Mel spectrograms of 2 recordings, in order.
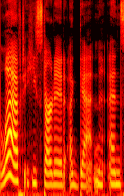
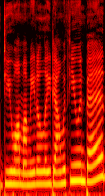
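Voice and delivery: mock super-calm, loving, soothing parent-like voice. Parent retelling how they spoke to their child, imitating their own super-calm tone. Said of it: "just being super calm, trying to be super loving".

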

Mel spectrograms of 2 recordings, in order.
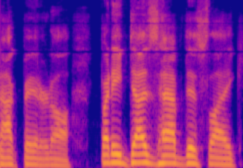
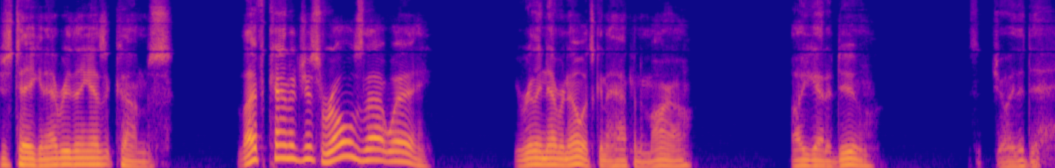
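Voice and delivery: laid-back, relaxed drawling voice; 2 semitones lower than usual. Reading a baseball player's quote aloud in a McConaughey voice. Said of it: "when you say that in a McConaughey voice".

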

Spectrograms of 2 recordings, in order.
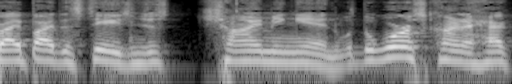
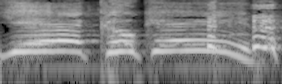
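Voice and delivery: mock, very high-pitched shouted yell; 12 semitones higher than usual. Retelling a heckler shouting during a joke: imitating a heckler yelling. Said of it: "the guy yells out".

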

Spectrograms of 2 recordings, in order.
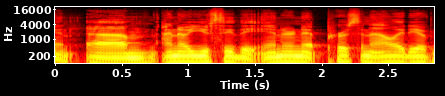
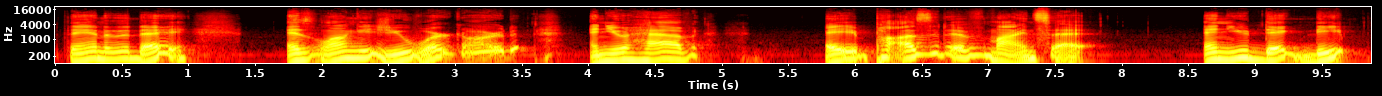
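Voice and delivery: tearful crying voice, higher pitch; 7 semitones higher than usual. Speaker addressing an audience they appreciate, crying. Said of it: "I'm sorry I'm crying right now".

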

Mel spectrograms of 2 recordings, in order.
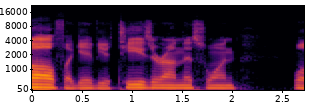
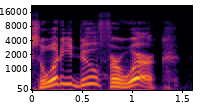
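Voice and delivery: put-on high, loud, old-timey 1920s New York accent; 11 semitones higher, 5 dB louder than usual. Retelling what older golf partners asked around hole 3, in an old-timey New York accent. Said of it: "Whatever accent that was".

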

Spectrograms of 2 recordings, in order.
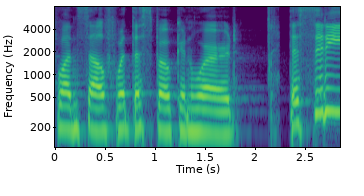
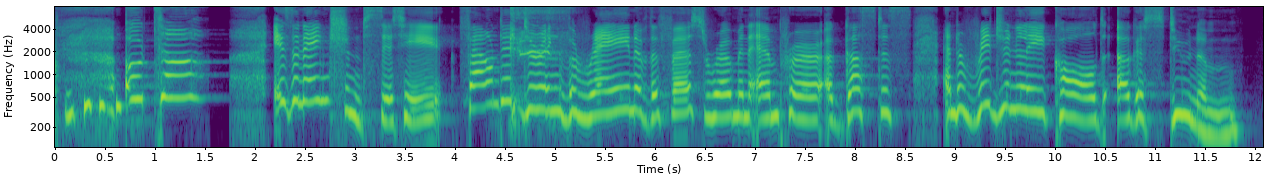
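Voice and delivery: high, queenly royal British accent, read aloud; 8 semitones higher than usual. Starting to tell a case in a Queen Elizabeth II accent. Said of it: "attempt my best Queen Elizabeth the Second accent".

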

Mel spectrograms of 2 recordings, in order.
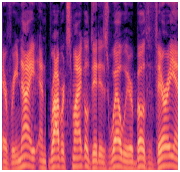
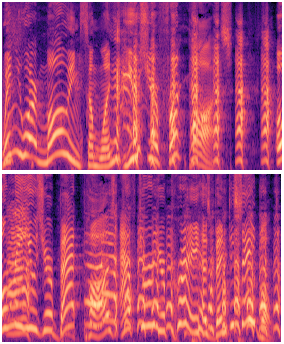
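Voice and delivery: very high, loud animal character voice, bear; 5 dB louder than usual. Acting out a sketch where a bear gives advice: voicing a bear. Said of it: "his advice would be".

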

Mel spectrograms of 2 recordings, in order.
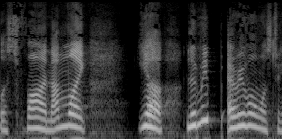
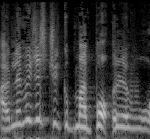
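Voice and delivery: poor, botched fake British accent. Offering to voice a British character, the speaker shows a bad British accent. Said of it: "You sound like a British person with a concussion".

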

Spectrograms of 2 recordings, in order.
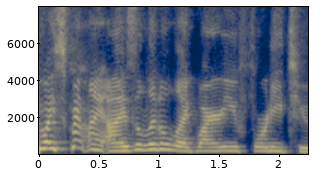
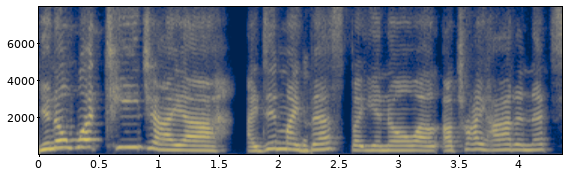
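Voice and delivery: fake Boston accent, higher pitch; 4 semitones higher than usual. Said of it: "she is like".

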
